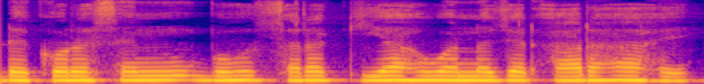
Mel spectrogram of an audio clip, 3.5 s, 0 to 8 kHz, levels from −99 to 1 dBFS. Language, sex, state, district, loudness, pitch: Hindi, male, Jharkhand, Ranchi, -12 LUFS, 150 Hz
